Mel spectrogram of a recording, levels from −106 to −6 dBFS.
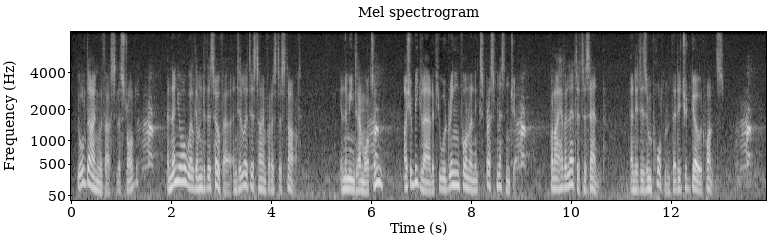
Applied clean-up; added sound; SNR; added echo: none; Fowl; 12 dB; none.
